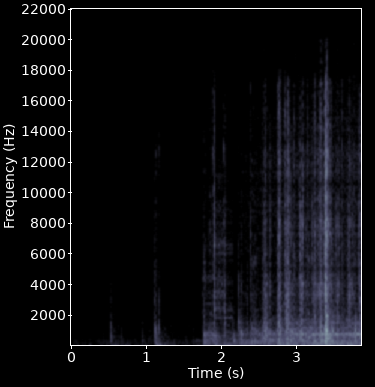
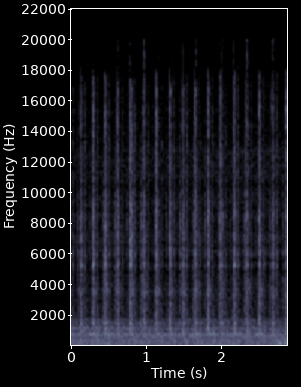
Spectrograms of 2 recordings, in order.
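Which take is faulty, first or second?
first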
